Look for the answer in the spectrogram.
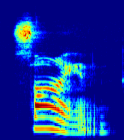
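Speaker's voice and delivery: "Sign" said sain, no G; silent g. Shown as a demonstration. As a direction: drop the G in "Sign". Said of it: "pero no la pronunciamos". ("Sign" sin la G, sain)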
